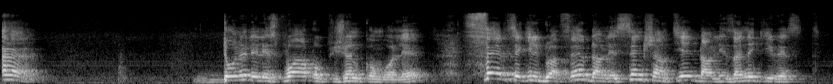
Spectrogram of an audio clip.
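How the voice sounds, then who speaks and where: Male pastor, preaching cadence, slow emphatic delivery, roomy echo. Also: on the high side, expressive, a little mellow. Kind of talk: impassioned debate speech.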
